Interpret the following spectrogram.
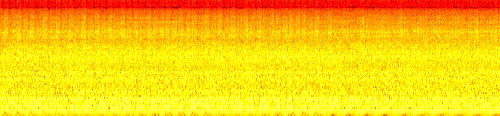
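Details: Freshly rebuilt twin-turbo Fummins diesel on first start, injection pump timing just set, no coolant: steady, clattery idle with an even beat holding rhythm, no misses or knocks; sounds super healthy.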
